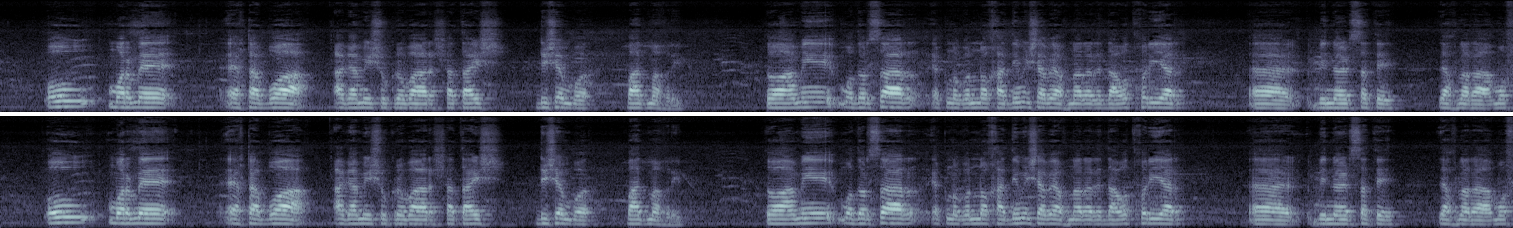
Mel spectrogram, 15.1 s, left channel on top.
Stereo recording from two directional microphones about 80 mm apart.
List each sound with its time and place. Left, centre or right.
0.4 s speech: right
7.6 s speech: right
